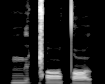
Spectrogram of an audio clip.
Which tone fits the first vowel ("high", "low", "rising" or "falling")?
low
